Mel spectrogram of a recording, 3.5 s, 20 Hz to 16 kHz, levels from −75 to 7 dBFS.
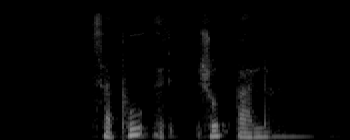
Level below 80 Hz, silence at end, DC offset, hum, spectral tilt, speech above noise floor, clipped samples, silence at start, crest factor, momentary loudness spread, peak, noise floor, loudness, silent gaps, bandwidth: -74 dBFS; 0.5 s; under 0.1%; none; -6.5 dB/octave; over 51 dB; under 0.1%; 0.9 s; 22 dB; 17 LU; -20 dBFS; under -90 dBFS; -40 LUFS; none; 11.5 kHz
